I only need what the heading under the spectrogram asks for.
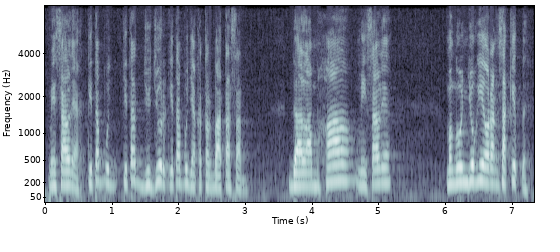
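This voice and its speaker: Male pastor, higher-pitched voice, lively conversational sermon delivery with loud punches and quiet asides. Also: moderate pace. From Indonesia.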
